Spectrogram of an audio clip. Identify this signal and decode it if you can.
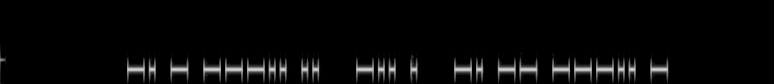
Morse code, heard as a keyed tone, about 22 wpm, 700 Hz. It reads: NT8I DE NM8T
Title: USA Callsign DE Callsign - 4 Characters - 22wpm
